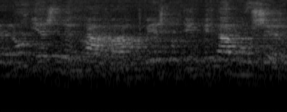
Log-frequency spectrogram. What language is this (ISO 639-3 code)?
heb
